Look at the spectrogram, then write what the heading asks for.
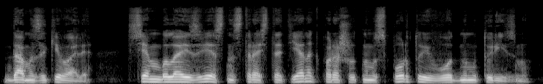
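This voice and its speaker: A man narrating an audiobook in an even, measured reading. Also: fairly low pitch, no echo, studio quality. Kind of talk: scripted narration.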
